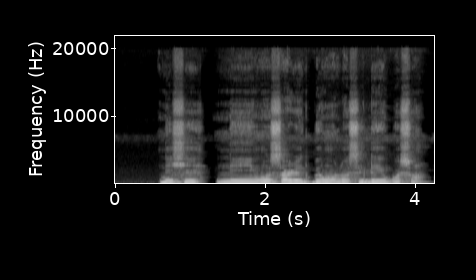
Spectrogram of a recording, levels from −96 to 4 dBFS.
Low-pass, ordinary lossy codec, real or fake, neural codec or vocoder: none; none; real; none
